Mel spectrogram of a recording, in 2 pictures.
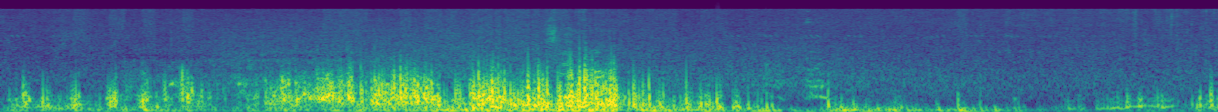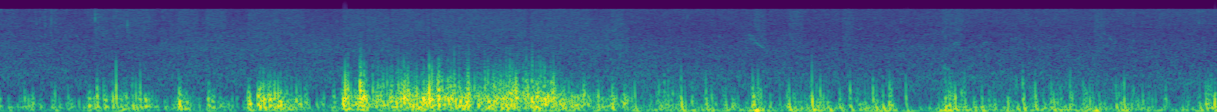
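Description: Wind buffeting the microphone, a loud low rumble that gusts up twice, about two seconds in and again near the end.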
